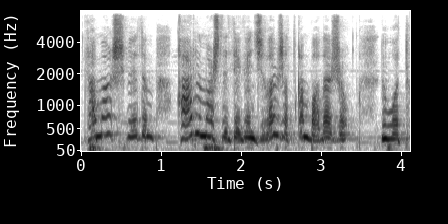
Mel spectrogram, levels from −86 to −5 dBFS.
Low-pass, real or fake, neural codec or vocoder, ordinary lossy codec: 7.2 kHz; real; none; none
